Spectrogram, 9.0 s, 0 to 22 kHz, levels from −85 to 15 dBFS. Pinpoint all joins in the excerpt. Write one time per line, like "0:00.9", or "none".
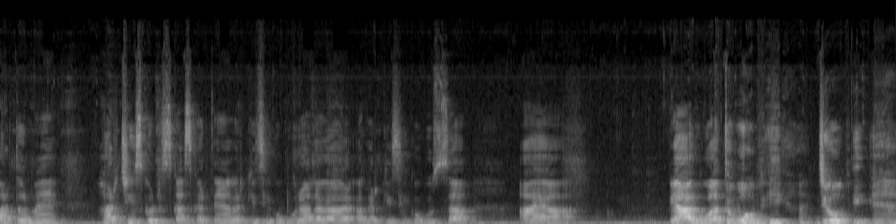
none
